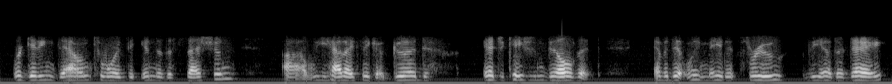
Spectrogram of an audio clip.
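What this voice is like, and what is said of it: Hoarse, sick-sounding voice. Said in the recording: “apologize for my voice. ... I've been struggling with things that are going around.”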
